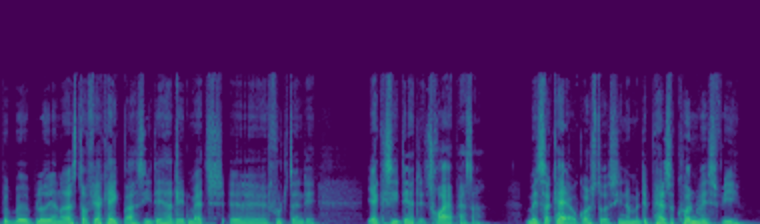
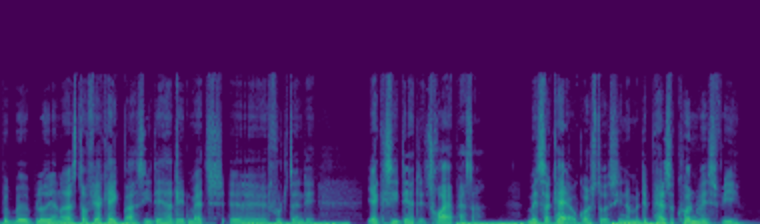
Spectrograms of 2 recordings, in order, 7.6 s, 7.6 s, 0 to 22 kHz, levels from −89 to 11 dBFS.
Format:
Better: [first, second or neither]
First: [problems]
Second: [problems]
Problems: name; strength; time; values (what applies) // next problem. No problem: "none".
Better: first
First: none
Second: low rumble; noticeable; until 1.5 s, from 2.5 to 3.5 s and from 4.5 to 6.5 s; 15 dB below the speech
